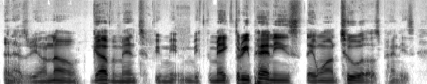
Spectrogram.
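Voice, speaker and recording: A man's voice: low voice, fast talker, a bit bright. A man guesting on a podcast, giving earnest advice in casual chat, often restarting his sentences.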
